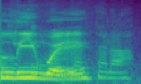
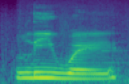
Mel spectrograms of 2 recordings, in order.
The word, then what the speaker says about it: Liyue: The Leeway. I legally have to say it like Leeway because I know that Kuma's in chat. And she hates it when I do that. Leeway.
